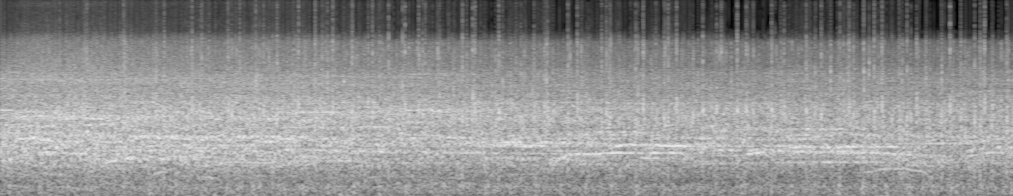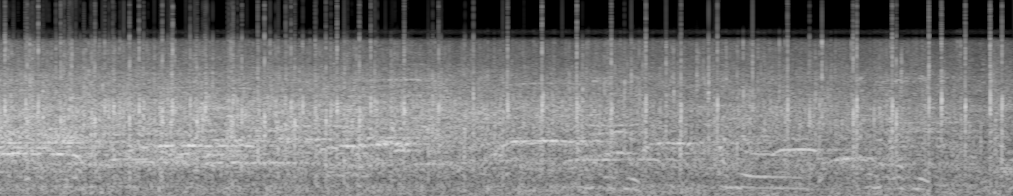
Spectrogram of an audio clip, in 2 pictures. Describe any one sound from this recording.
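A large crowd cheers and roars loudly in a big echoing hall, slowly dying down.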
